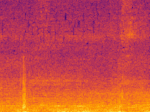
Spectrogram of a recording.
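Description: Wind rumbling on the microphone over the steady drone of a passenger ferry under way, heard from its open deck. A brief rising squeak about a third of a second in.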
